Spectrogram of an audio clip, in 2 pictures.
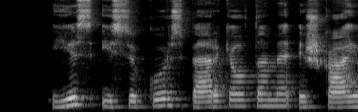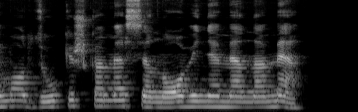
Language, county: Lithuanian, Kaunas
